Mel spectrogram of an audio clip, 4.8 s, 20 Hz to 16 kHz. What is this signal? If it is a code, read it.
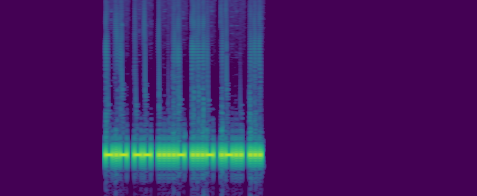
Morse code, heard as a keyed tone, about 50 wpm, 700 Hz. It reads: KM4VLS
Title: USA Call Signs - 6 Characters - Repeated 3x - 50wpm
